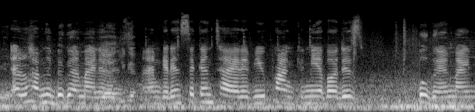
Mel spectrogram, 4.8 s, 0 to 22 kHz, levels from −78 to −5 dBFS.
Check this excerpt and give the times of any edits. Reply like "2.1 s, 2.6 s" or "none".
1.3 s

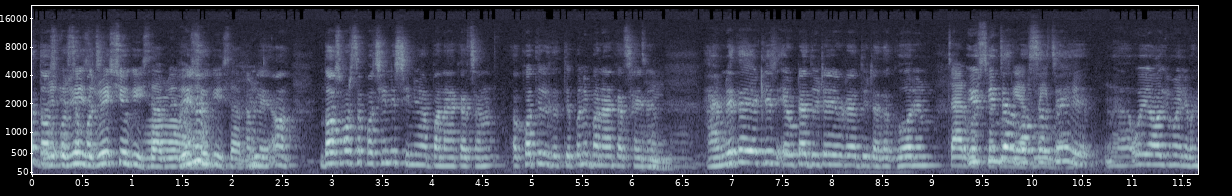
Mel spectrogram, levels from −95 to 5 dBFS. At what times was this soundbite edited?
none

